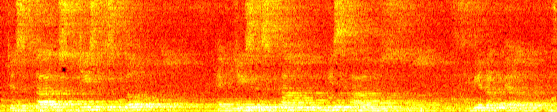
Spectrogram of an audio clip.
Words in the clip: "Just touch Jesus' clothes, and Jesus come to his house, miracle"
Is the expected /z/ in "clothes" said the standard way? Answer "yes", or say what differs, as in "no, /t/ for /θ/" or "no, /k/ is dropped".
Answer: no, /z/ is dropped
